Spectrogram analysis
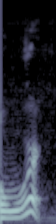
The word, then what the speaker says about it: Wørt: The Wort. The Wort. I got to say it. I said it right. I have to overemphasize the The Wort.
